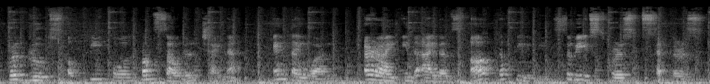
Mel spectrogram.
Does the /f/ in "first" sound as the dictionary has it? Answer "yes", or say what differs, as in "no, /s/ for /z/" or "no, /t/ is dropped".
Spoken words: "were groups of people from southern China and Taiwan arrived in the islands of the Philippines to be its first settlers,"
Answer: no, /p/ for /f/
